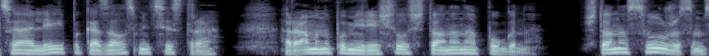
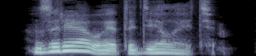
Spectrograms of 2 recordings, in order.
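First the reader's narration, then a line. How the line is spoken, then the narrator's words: Weary. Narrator (Russian): сказала Павла устало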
